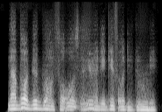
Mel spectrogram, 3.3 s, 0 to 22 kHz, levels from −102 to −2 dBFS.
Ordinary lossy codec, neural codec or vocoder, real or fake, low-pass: Opus, 64 kbps; codec, 44.1 kHz, 0.9 kbps, DAC; fake; 19.8 kHz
